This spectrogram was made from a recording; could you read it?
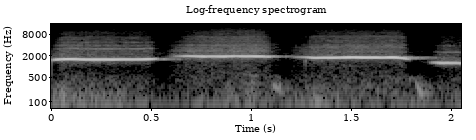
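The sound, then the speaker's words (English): A person whistles a short tune of a few sustained, clear notes, fairly loud, with brief breaks between phrases and no talking. “Whistling doesn't work so well on this setup.”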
